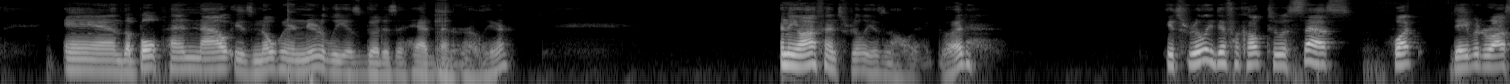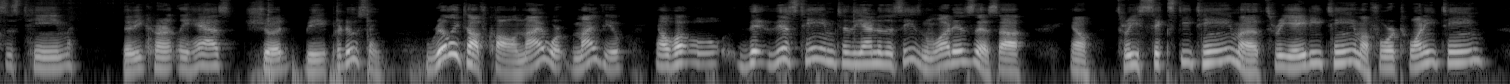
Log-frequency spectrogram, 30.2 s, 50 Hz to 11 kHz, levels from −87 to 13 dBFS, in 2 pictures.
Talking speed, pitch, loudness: 135 wpm, 140 Hz, -26 LUFS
